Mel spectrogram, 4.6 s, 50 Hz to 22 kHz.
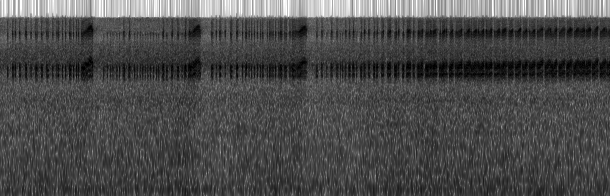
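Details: The large brown cicada walks closer while calling, apparently curious about the camera lens. Its sizzling high-pitched drone is broken by three brief dips, each about 0.8 seconds apart, before the steady buzzing resumes.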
